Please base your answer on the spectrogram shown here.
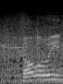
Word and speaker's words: Cullowhee: Can't pronounce Cullowhee. You're right. Yeah, we played there this year. That's why I knew that. Cullowhee, North Carolina.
